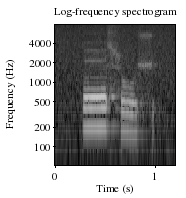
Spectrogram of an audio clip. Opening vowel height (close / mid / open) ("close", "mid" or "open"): mid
